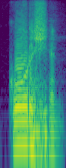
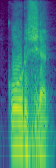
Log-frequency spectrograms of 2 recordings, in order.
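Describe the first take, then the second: No difference in how they are said.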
